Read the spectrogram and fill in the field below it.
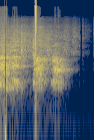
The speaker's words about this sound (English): That'd be my dog.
